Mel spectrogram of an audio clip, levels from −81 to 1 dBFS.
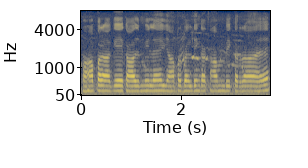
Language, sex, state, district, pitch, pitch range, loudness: Hindi, male, Haryana, Charkhi Dadri, 180 Hz, 175-185 Hz, -15 LUFS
